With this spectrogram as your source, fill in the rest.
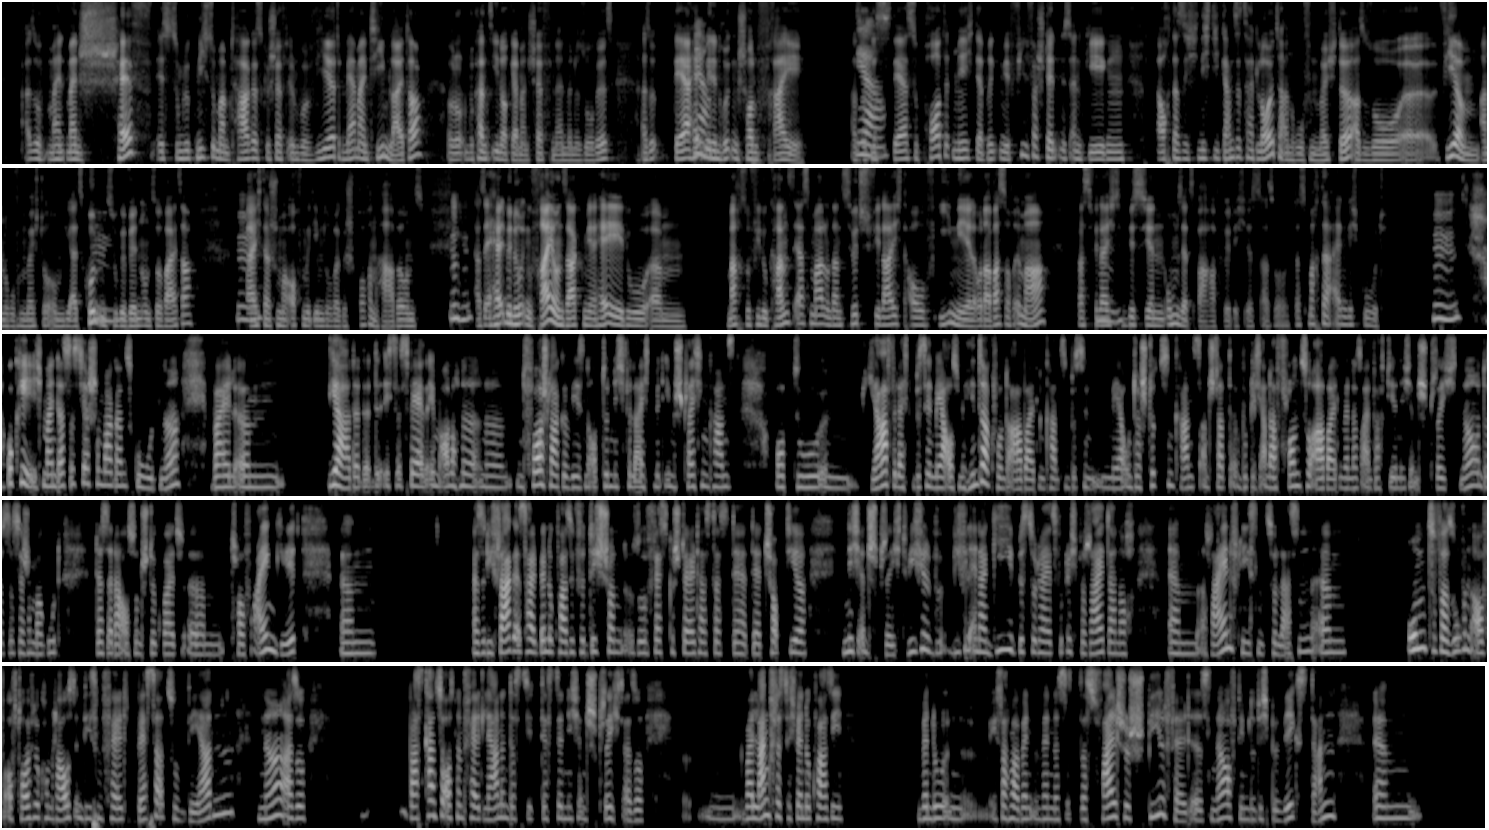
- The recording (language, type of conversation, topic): German, advice, Wie gehe ich mit Misserfolg um, ohne mich selbst abzuwerten?
- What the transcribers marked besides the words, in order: in English: "switch"; other background noise; other noise; stressed: "dann"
